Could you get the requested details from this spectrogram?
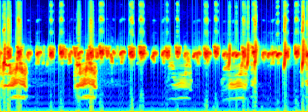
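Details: Quail voice used as a lure for night net hunting: two nasal harmonic bursts, then a long, fast, even train of high chirps with lower notes mixed in.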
